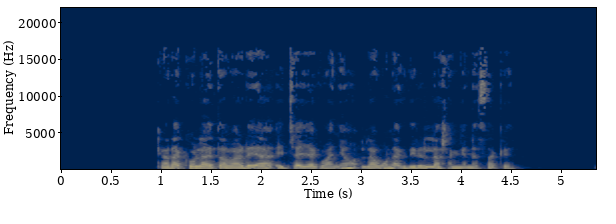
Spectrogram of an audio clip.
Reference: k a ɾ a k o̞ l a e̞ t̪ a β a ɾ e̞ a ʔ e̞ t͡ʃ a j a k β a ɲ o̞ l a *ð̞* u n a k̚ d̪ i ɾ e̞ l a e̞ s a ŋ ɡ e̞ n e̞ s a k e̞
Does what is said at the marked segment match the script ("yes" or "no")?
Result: no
